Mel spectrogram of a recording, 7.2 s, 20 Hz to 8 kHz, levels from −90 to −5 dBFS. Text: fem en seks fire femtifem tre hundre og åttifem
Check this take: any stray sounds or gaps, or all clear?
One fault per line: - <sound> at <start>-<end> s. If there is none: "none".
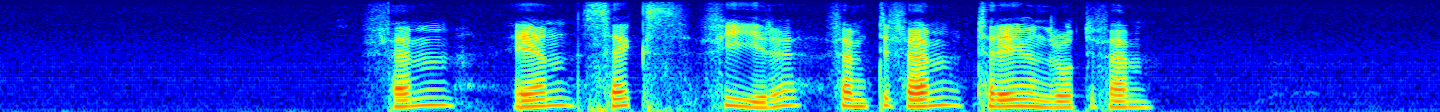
none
